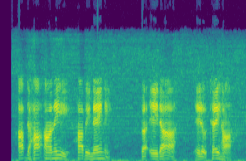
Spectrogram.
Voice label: voice, hebrew language; Psalm 119:125; avdeha-a'nee havee'naynee, ve'ayd'ah aydoteyha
